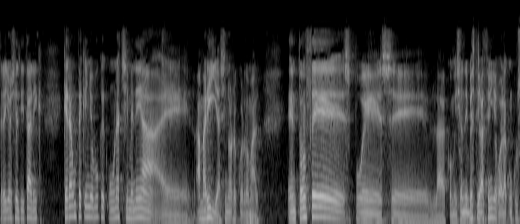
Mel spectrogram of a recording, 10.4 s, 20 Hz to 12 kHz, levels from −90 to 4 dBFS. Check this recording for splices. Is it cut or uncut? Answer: uncut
